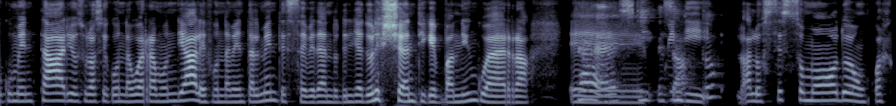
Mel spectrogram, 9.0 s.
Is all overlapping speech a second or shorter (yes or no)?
no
